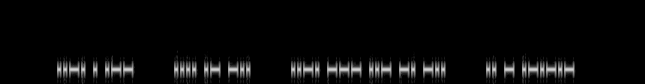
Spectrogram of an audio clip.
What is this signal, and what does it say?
Morse code, heard as a keyed tone, about 40 wpm, 700 Hz. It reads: FEW HAD FOUND IT.
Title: 2x Word-Spacing - Sentences from Top 300 Words - 40wpm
